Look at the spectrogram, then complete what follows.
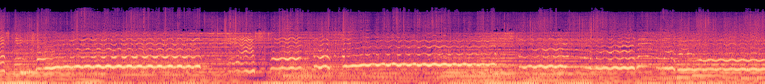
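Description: Operetta music: a high voice holds long notes with wide vibrato over orchestral accompaniment, with a brief drop in level about three seconds in.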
